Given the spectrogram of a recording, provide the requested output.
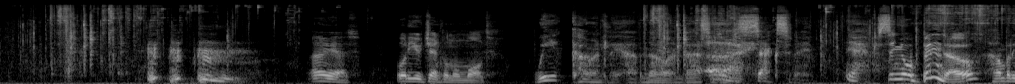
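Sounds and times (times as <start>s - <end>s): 
steel chainmail jingling as it is taken off: 0.0s - 3.8s, 6.4s - 10.1s
speech: 3.1s - 10.1s.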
